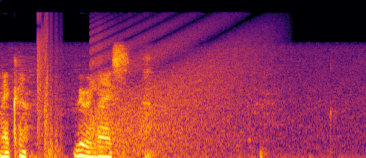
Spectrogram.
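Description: A jet engine roars as the robot takes off.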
